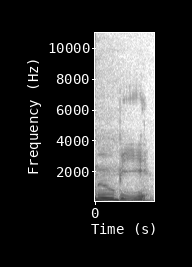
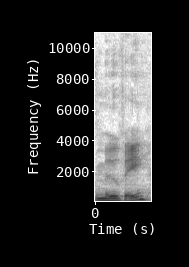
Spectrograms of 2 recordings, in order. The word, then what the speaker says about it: Mubi: It premiered on Mubi. It had a very limited release. – There you go. – Yeah. – Actually, it's pronounced movie.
